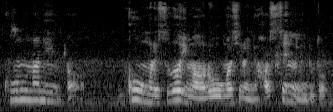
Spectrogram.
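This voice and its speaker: A man's voice: high-pitched, very animated, normal speed, vocal fry, fairly bright tone, distant mic, slight background noise. A man co-hosting a casual comedy chat who speaks politely, agrees a lot, and reads out news items. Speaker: writer and co-host reading news items.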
